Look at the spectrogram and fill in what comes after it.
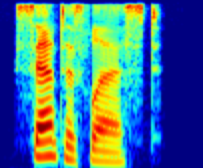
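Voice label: santas list, English vocabulary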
